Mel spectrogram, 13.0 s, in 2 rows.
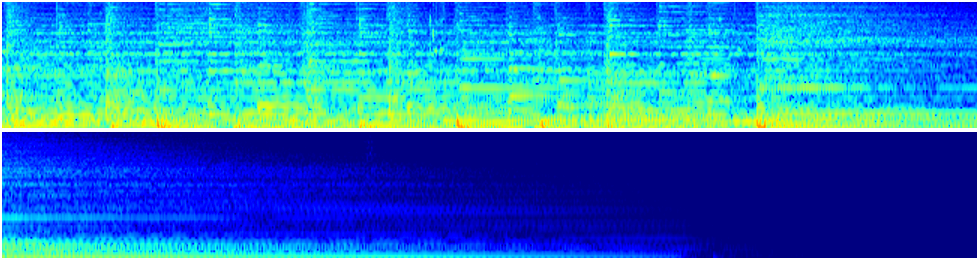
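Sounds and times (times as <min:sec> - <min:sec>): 
mandolinette: 0:00.0 - 0:10.2.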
